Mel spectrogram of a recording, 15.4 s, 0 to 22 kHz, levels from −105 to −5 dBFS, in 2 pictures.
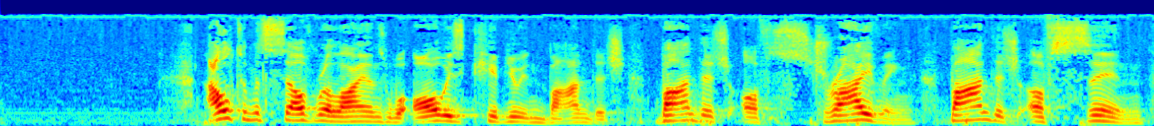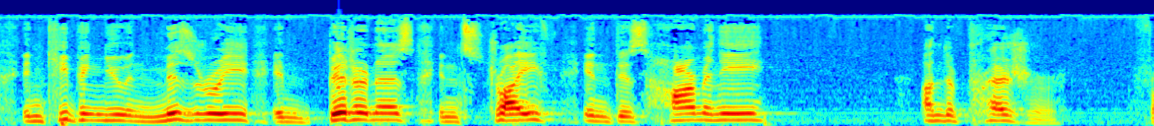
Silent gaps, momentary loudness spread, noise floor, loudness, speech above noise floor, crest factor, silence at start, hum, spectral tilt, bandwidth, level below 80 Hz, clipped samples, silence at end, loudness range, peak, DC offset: none; 14 LU; -53 dBFS; -19 LUFS; 34 dB; 20 dB; 1.2 s; none; -4.5 dB/octave; 13.5 kHz; -56 dBFS; under 0.1%; 0.65 s; 5 LU; 0 dBFS; under 0.1%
